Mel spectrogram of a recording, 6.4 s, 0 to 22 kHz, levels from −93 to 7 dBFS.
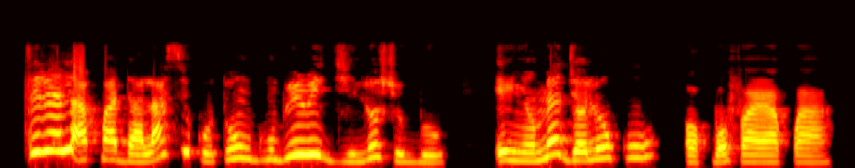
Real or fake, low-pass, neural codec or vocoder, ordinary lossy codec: real; 7.2 kHz; none; none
